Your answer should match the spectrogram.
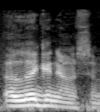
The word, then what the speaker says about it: uliginosum: Oligonosum. Oligonosum, right? Oligonosum. Yeah, it's like ugly, but it's not.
